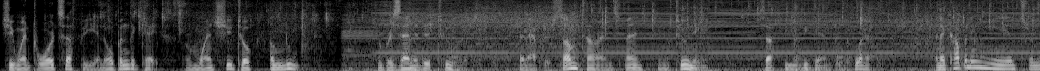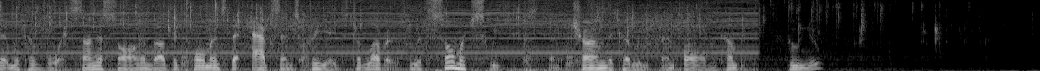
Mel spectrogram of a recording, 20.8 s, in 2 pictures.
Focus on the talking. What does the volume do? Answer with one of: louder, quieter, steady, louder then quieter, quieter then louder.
steady.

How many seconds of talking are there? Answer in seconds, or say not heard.
18 s.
